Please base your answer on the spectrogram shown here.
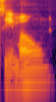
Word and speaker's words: Simone: Oh, his name is Simone, not Simon. Okay, Simone the Digger. Age 21, height 6'2" or 188 centimeters. Occupations: digger, supreme commander, pilot, and is currently a hermit. Pronounced Simone.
